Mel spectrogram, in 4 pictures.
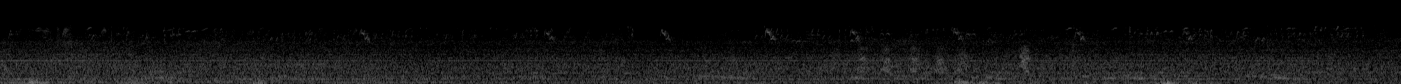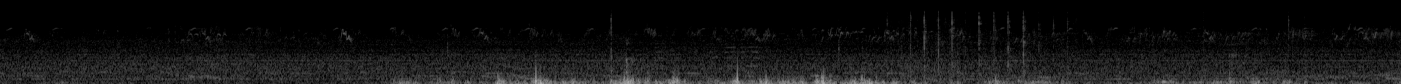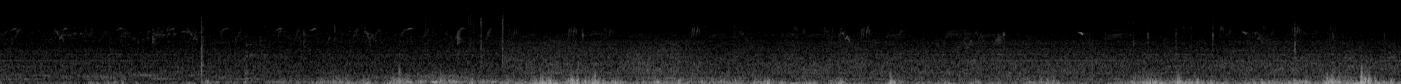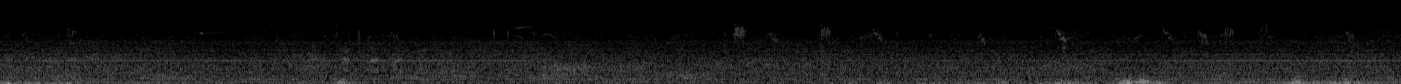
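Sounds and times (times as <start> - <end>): small birds chirping: 0.0 - 34.2, 34.8 - 56.0
low wind rumble: 17.8 - 43.7, 50.7 - 56.0.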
